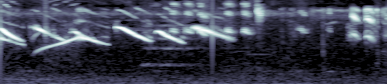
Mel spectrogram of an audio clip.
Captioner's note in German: trinca ferro cantando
